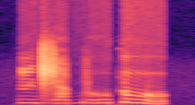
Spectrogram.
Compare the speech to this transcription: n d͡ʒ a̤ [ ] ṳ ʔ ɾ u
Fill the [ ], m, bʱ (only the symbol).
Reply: bʱ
